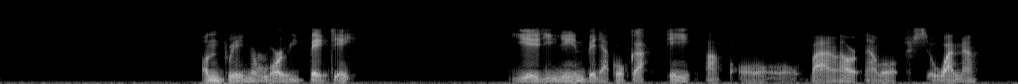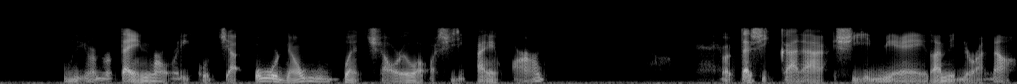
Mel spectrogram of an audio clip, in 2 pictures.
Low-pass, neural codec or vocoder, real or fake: 5.4 kHz; autoencoder, 22.05 kHz, a latent of 192 numbers a frame, VITS, trained on many speakers; fake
